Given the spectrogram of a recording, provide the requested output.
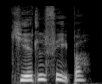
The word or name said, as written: kirtelfeber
